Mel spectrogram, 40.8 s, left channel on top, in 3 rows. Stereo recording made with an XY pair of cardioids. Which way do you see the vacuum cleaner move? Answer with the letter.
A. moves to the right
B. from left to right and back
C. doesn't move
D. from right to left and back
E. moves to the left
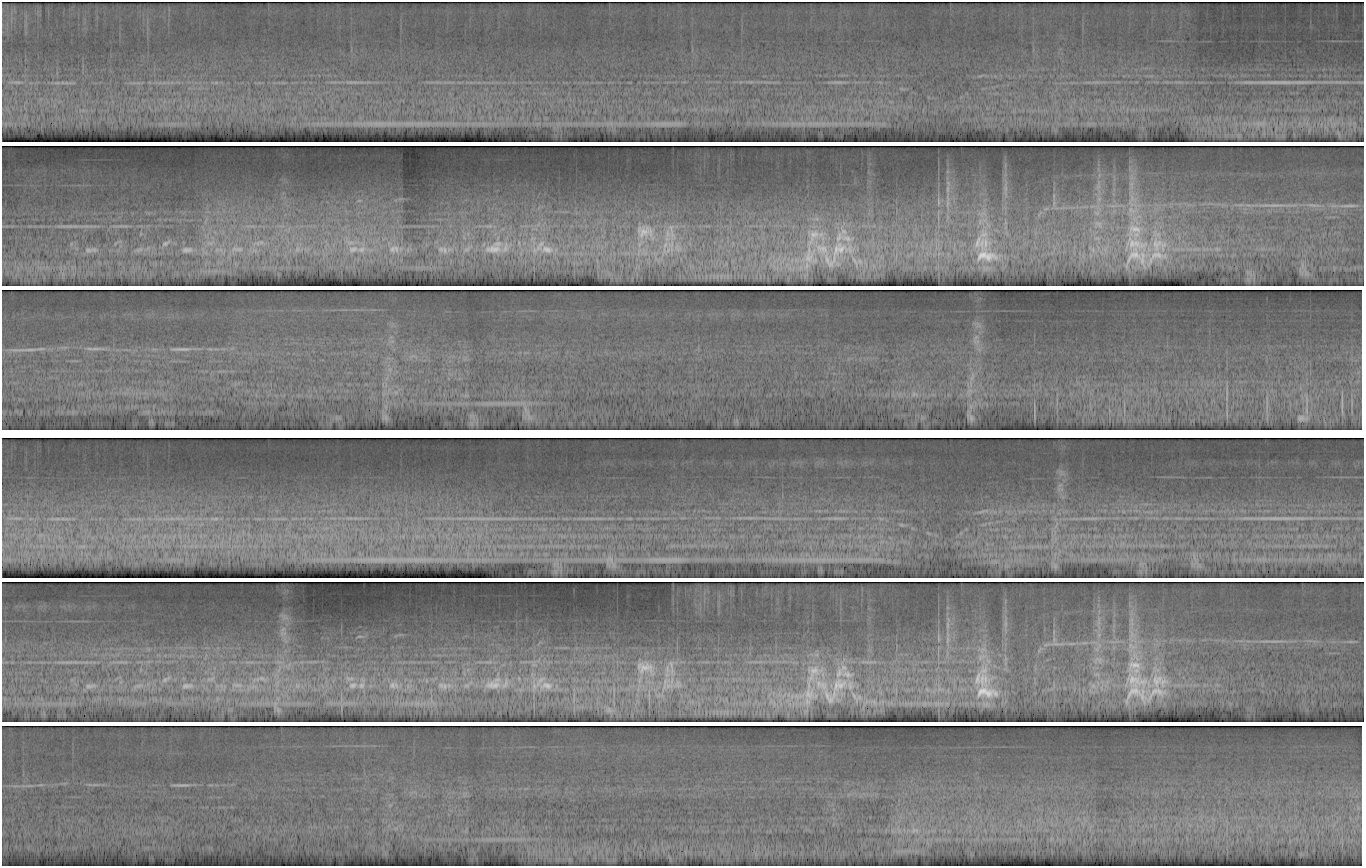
D.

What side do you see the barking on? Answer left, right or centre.
centre.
